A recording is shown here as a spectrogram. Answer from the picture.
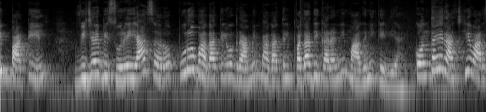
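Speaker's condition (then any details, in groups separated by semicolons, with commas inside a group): No condition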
